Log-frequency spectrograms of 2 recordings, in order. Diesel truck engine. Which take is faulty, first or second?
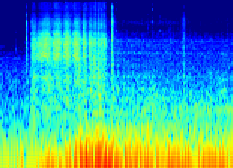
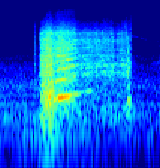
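second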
